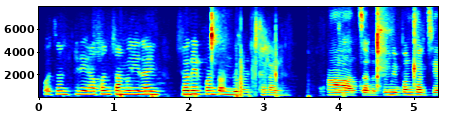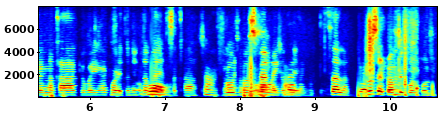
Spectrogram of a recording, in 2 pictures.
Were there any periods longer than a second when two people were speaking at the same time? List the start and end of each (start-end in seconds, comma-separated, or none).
7.5-9.0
